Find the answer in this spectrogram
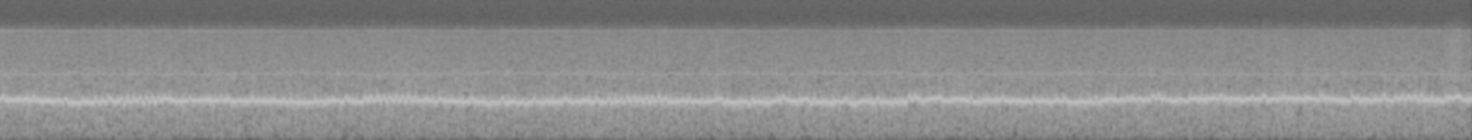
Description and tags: Yet another static radio fuzz.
